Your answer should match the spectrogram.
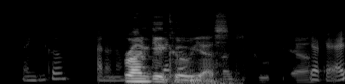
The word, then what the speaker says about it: Rangiku: And then I will be playing Ranguku. Rangiku? I don't know. Rangiku, yes.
